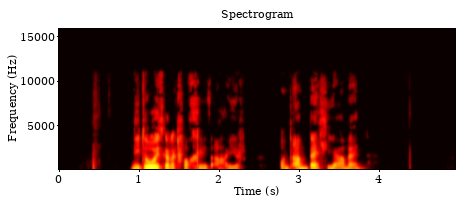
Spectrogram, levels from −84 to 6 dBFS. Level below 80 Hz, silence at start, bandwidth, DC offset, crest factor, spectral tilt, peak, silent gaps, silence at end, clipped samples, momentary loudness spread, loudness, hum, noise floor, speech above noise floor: -70 dBFS; 0.9 s; 11.5 kHz; under 0.1%; 22 dB; -6 dB/octave; -6 dBFS; none; 1.2 s; under 0.1%; 23 LU; -24 LUFS; none; -82 dBFS; 58 dB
